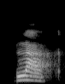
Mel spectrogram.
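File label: "black", Nigerian Pidgin, female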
